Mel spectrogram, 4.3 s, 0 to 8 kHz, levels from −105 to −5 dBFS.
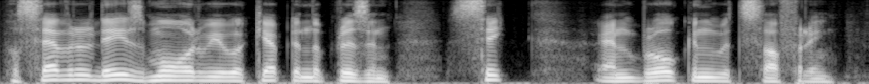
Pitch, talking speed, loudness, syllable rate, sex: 140 Hz, 205 wpm, -17 LUFS, 6.2 syllables/s, male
